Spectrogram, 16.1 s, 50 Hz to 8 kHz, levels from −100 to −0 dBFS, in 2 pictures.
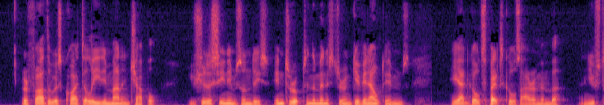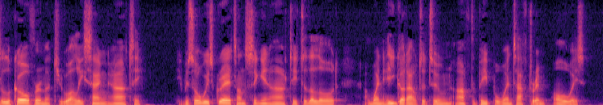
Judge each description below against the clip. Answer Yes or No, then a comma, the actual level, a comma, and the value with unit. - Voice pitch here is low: Yes, low, 100 Hz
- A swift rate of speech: Yes, fast, 240 wpm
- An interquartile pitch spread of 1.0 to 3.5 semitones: Yes, narrow, 2.6 semitones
